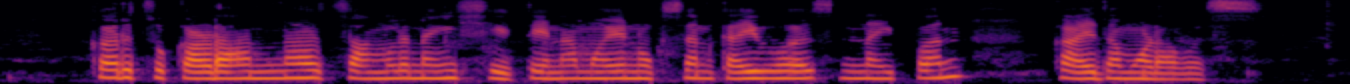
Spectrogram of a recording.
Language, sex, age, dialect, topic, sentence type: Marathi, female, 18-24, Northern Konkan, banking, statement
